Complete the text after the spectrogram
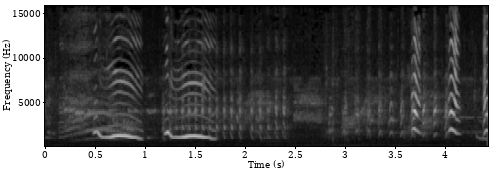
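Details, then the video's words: Black-throated laughingthrush song, used to stir other birds into singing: two loud slurred whistles dipping and rising, then scattered softer notes and sharp high upswept chirps near the end. "Khướu bạc má hót kích bổi căng lửa hót cực sung"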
